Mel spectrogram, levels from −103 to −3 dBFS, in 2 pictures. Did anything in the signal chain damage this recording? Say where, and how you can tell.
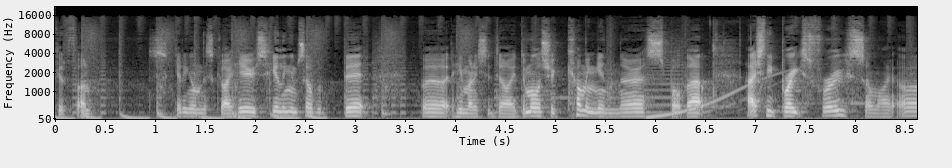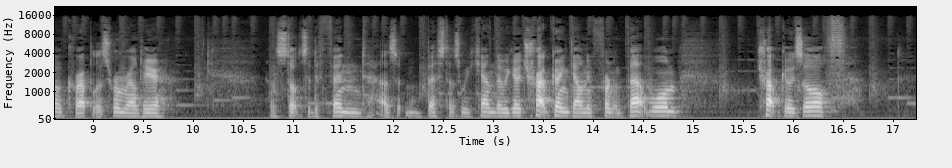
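Yes. Regular clicks about every 4.31 s from 2.76 s to 15.71 s are likely clock drift buffer slips at the buffer, with a few hundred ppm mismatch dropping or repeating dozens of samples.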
